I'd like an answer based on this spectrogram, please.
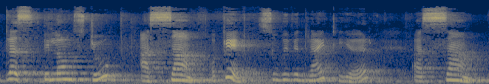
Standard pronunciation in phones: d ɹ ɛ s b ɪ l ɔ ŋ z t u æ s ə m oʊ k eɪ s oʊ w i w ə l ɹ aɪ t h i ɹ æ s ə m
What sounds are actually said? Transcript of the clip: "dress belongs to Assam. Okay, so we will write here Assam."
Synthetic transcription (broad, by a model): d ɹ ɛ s b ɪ l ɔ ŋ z t u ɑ s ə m oʊ k eɪ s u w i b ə n ɹ aɪ t h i ɹ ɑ s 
